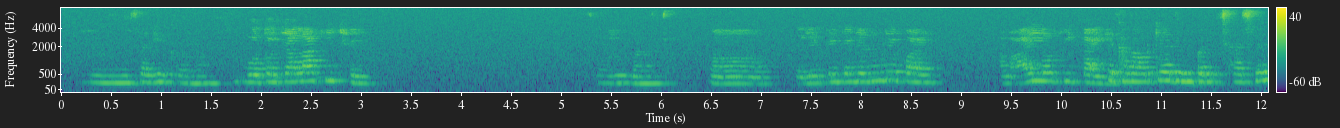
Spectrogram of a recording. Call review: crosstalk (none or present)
none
